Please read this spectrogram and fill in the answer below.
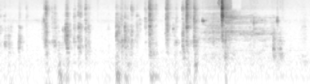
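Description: Faint, irregular clicking of a computer keyboard and mouse, a dozen or so light taps, the loudest about three seconds in.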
